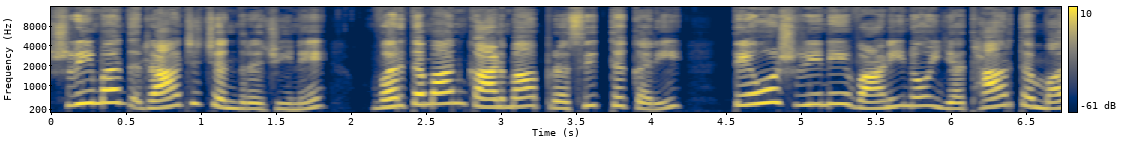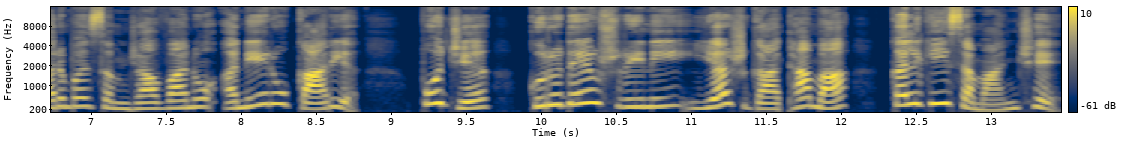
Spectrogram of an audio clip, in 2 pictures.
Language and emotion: Gujarati, neutral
